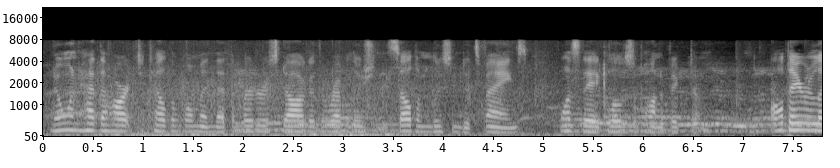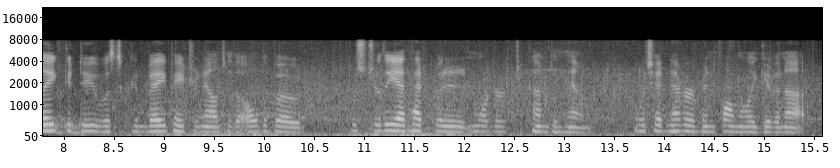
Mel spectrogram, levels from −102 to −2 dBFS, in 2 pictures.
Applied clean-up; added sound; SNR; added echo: none; Fire + Applause; 7 dB; none.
